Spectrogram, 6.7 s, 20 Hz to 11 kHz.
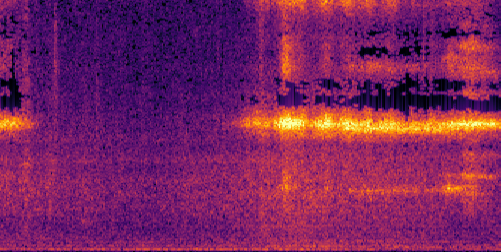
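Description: Inside a Class 142 Pacer railbus on the move: the diesel engine drones steadily under the carriage's running noise. A high-pitched steady wheel squeal dies away just after the start and returns about three and a half seconds in, loudest around four seconds.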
